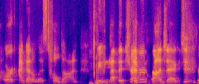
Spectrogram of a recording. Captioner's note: laughs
